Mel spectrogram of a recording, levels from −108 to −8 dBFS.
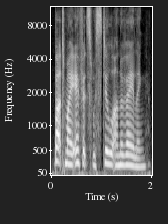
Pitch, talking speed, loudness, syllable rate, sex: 215 Hz, 175 wpm, -18 LUFS, 5.7 syllables/s, female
